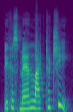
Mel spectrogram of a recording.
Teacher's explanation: 单词末尾 t，失去爆破，舌尖顶住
